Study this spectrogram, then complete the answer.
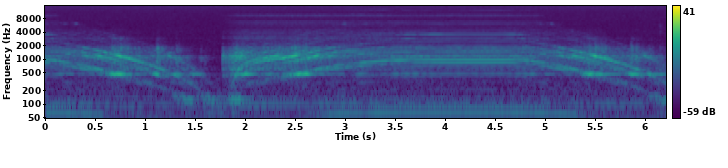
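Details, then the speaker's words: BLDC 6384 140kv motor on e-bike controller, hall sensors reconnected: clean whine rising and falling smoothly, no grinding; roughness gone, smooth startup, about 1.26 amps. "as you can see now we don't have that roughness anymore see nice and smooth even the startup"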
